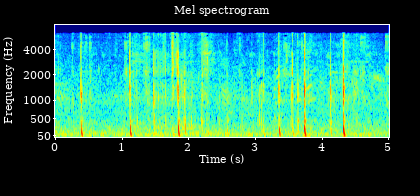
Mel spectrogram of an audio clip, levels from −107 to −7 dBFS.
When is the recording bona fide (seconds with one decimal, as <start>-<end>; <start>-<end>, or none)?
0.0-5.0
